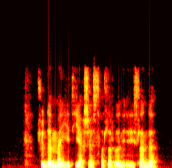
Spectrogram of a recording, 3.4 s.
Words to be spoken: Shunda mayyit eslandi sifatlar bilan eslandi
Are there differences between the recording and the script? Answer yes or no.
yes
